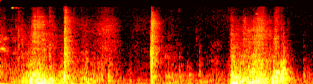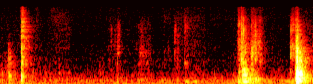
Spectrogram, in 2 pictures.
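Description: A drawer is opened and rummaged through, with scattered soft knocks, slides and light clatter of small items at close range, and quiet stretches in between.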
